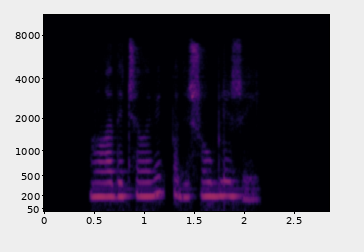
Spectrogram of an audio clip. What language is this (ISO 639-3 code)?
bel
